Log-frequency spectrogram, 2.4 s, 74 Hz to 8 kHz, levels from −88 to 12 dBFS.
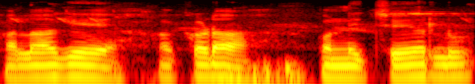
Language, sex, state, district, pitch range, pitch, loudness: Telugu, male, Andhra Pradesh, Sri Satya Sai, 100-110 Hz, 105 Hz, -17 LUFS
